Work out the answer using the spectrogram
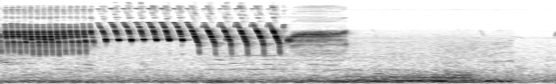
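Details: Long trilling canary song for training silent or juvenile canaries: a rapid high trill gives way to repeated steep downward-sweeping notes, then a short buzzy rattle before the song stops and quiet background remains.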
